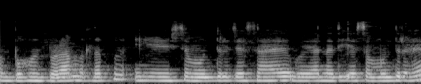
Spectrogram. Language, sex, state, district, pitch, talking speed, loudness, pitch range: Hindi, female, Chandigarh, Chandigarh, 175 Hz, 185 wpm, -16 LUFS, 170-180 Hz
